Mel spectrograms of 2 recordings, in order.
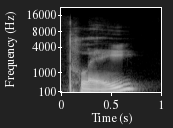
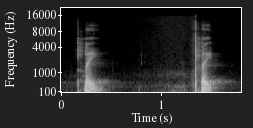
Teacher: when you have a T at the end, a stop T, it makes the vowel shorter. · There's no stop T, so the vowel is longer here.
